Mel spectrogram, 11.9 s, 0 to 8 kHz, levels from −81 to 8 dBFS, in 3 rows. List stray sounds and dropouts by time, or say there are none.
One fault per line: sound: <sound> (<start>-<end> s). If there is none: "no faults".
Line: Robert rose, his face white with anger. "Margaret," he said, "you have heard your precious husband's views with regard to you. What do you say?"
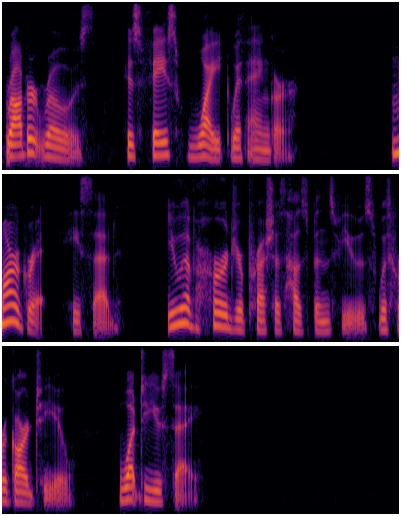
no faults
